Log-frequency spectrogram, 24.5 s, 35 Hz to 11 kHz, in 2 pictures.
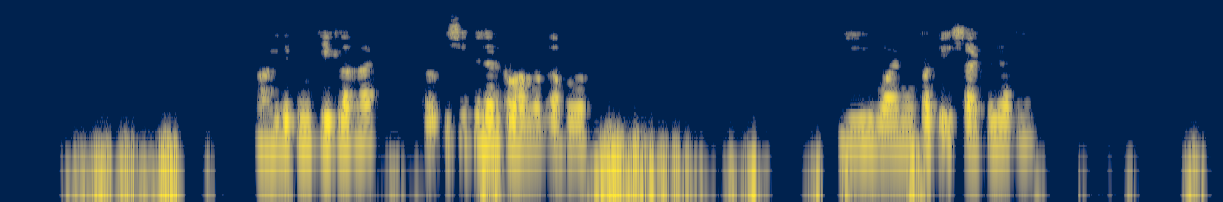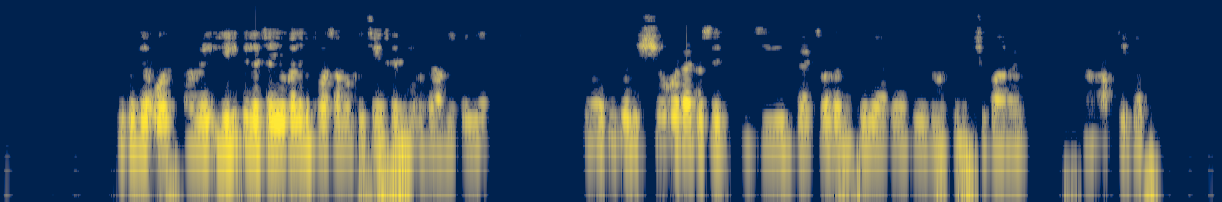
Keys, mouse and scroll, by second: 0.8 g, 3.1-4.9 middle drag, 4.9 scroll down 2, 6.0 KP_3, 7.4 g, 12.7-15.7 middle drag, 16.6-19.5 middle drag, 19.5 g, 22.1 a, 23.3-24.4 middle drag.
